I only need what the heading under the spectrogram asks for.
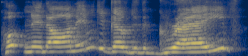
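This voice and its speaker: A woman's voice: sits high, animated, normal speed. A woman playing a brazen, gloating charwoman who scavenges, in a radio play. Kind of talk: stage-style radio play acting.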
